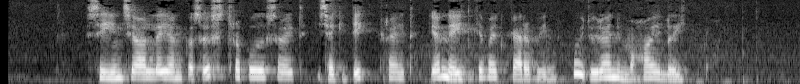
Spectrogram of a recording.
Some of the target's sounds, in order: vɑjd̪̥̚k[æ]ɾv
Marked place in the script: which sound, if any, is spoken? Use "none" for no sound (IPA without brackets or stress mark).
æ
